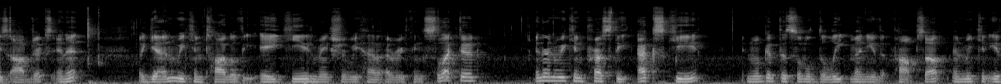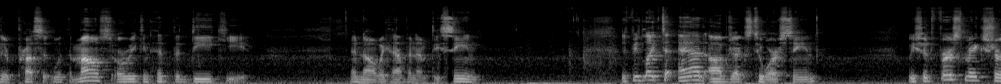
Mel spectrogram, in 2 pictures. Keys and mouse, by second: 0.4 a, 0.8 a, 6.5 x.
